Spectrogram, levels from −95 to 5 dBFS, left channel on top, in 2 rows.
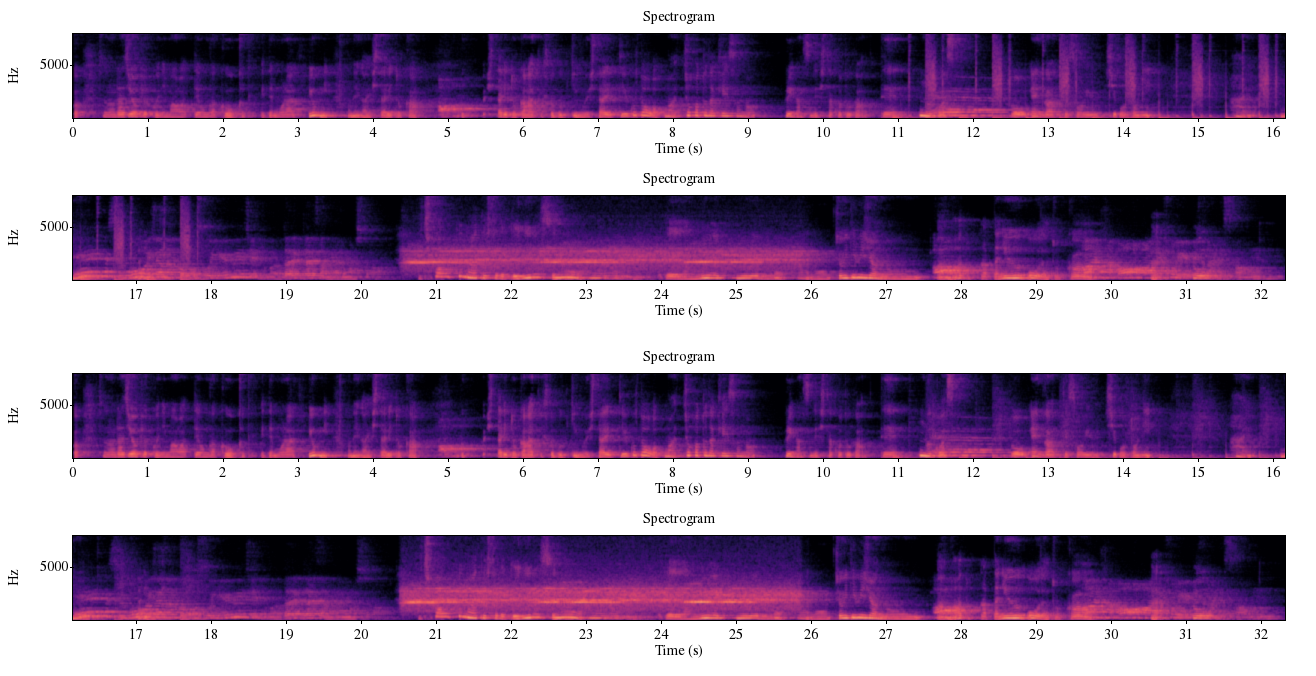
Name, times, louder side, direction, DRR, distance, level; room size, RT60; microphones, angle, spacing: voice 1, 0.0-4.6 5.7-9.1 9.5-11.7 12.5-14.4 15.4-15.8 16.1-16.3 20.5-20.6 20.8-23.4 24.0-29.8 30.5-30.7 31.1-31.4, right 1 dB, 10° right, 5 dB, 0.3 m, -28 dB
voice 2, 4.9-5.9 11.4-12.3 16.1-20.3 23.1-23.8 27.6-28.0 29.6-32.0, left 1 dB, 35° left, -5 dB, 2.8 m, -34 dB
sound 1, 10.9-17.9, left 6 dB, 70° left, 0.4 m, -45 dB
sound 2, 20.5-25.9, right 5 dB, 55° right, 0.8 m, -29 dB
15.5 x 6.1 x 4.5 m, 1.4 s
head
